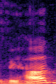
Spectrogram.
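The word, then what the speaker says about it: Preah Vihear: Very important temple Priya Var temple up here. I know in India we tend to pronounce it as Vihar but it's spelled Vhar.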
